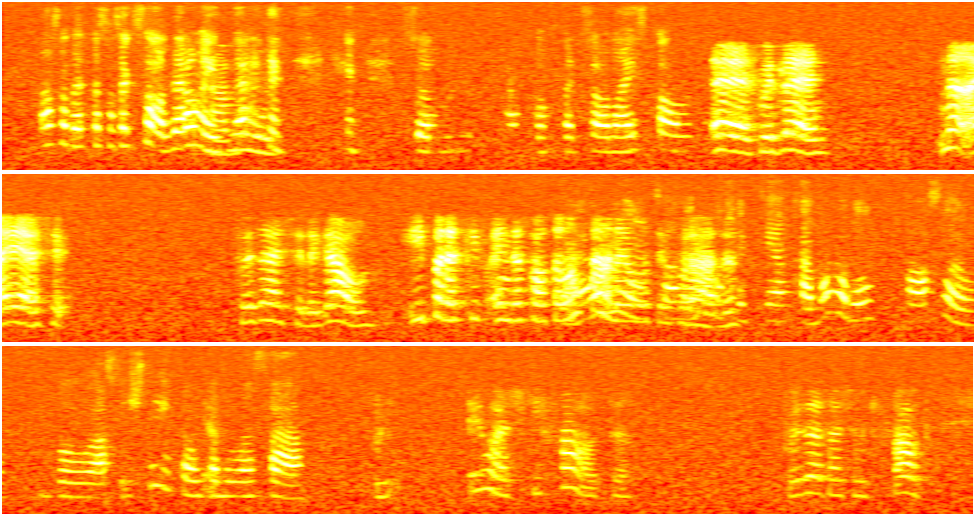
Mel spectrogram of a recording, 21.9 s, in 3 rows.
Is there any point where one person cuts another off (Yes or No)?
Yes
